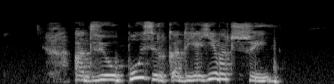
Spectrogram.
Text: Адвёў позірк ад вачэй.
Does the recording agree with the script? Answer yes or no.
no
